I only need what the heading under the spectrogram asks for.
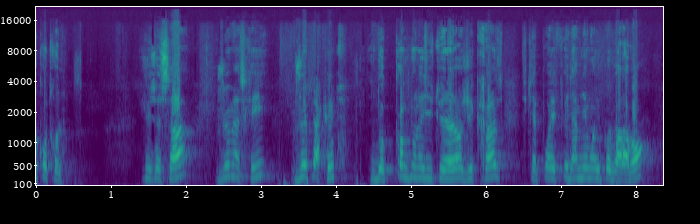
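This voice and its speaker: A man with a warm, high voice leads a self-defense demonstration lesson. Working methodically, he breaks down each move, counts it out, directs his training partner with short commands, and keeps asking "d'accord?"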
